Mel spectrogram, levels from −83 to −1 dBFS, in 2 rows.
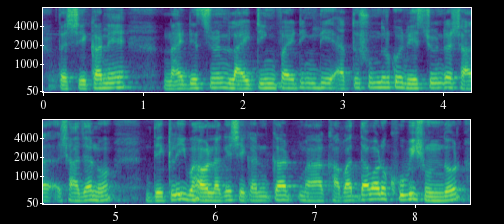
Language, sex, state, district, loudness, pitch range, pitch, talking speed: Bengali, male, West Bengal, North 24 Parganas, -17 LUFS, 140-170 Hz, 160 Hz, 145 wpm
